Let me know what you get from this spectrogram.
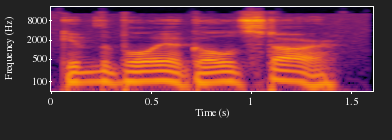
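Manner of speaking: ordinary delivery, nothing marked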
